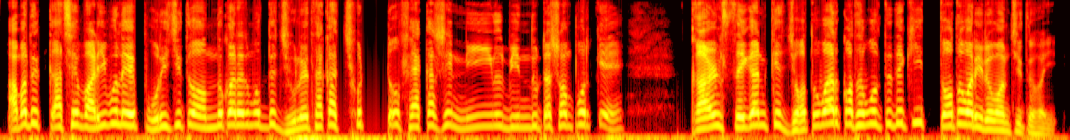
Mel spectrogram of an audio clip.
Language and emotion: Bengali, happy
